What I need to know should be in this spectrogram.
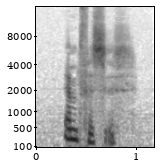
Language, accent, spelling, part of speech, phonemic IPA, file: English, US, emphasis, noun, /ˈɛmfəsɪs/, En-us-emphasis.ogg
- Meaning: 1. Special weight or forcefulness given to something considered important 2. Special attention or prominence given to something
